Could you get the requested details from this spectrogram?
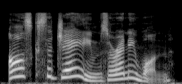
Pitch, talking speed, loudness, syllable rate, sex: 265 Hz, 165 wpm, -15 LUFS, 5.0 syllables/s, female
